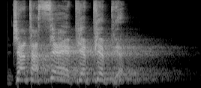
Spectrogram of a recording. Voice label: Player Spotted Modular Corpus Male; Dialog; Barks; Battle; Warframe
